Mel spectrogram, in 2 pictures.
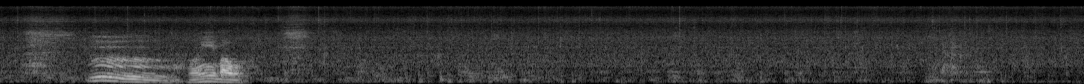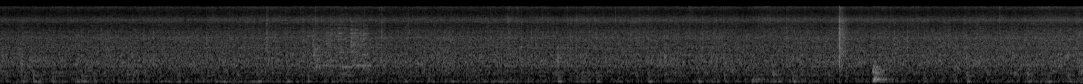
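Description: A thick mixture sizzles and bubbles gently in a hot pan.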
